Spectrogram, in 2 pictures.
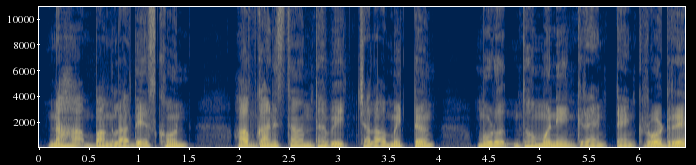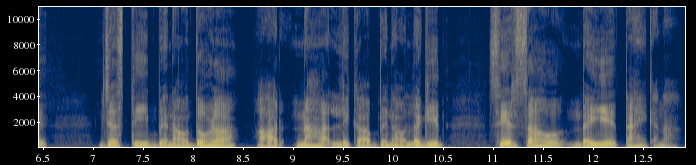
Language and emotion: Santali, neutral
